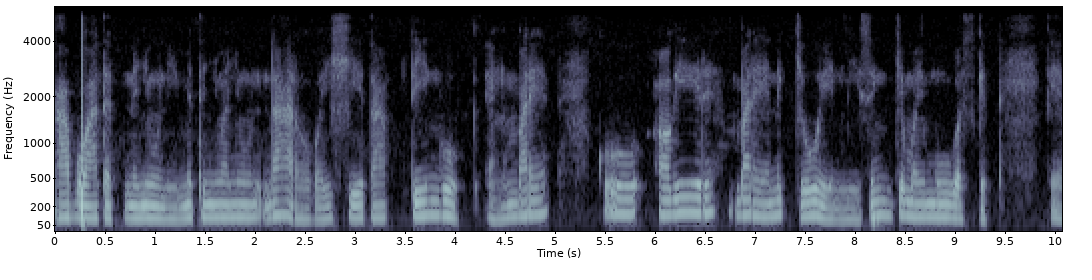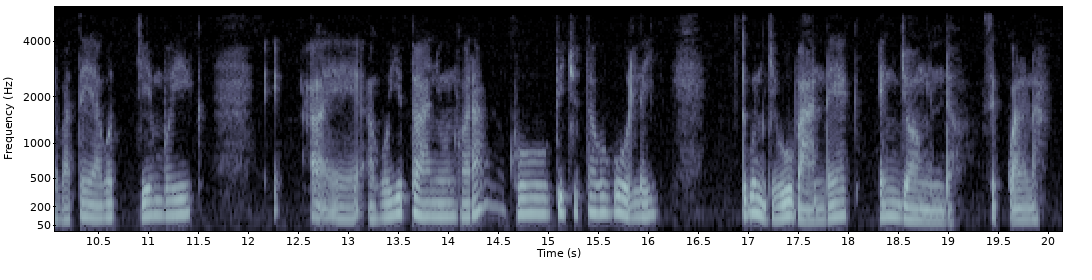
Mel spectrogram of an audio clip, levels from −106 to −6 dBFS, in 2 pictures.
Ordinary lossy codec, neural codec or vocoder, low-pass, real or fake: none; none; 5.4 kHz; real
